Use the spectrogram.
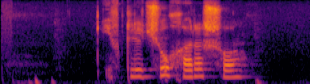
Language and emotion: Russian, neutral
